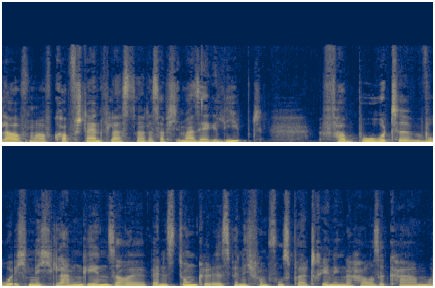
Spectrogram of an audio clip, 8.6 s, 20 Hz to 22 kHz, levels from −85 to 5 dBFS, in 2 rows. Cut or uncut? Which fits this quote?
uncut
